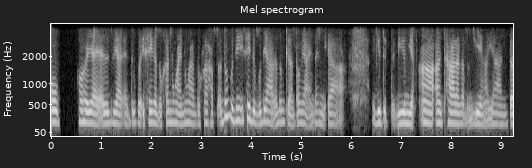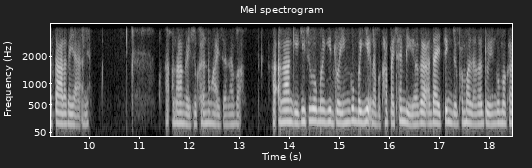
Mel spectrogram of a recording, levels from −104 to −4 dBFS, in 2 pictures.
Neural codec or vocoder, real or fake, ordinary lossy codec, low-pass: none; real; none; 3.6 kHz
